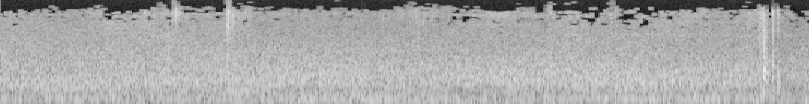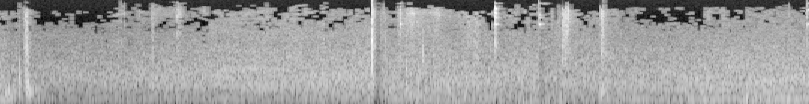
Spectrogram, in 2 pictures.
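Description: Steady outdoor street and traffic rumble with wind on the microphone, easing a little about halfway through. In the second half, several sharp clicks and knocks from the pickup's open door and seat being handled.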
